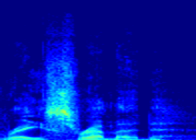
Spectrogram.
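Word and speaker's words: Rae Sremmurd: How do you pronounce the name? There's an artist or band whose name is Eardrummers backwards. Ray Sremmerd.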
